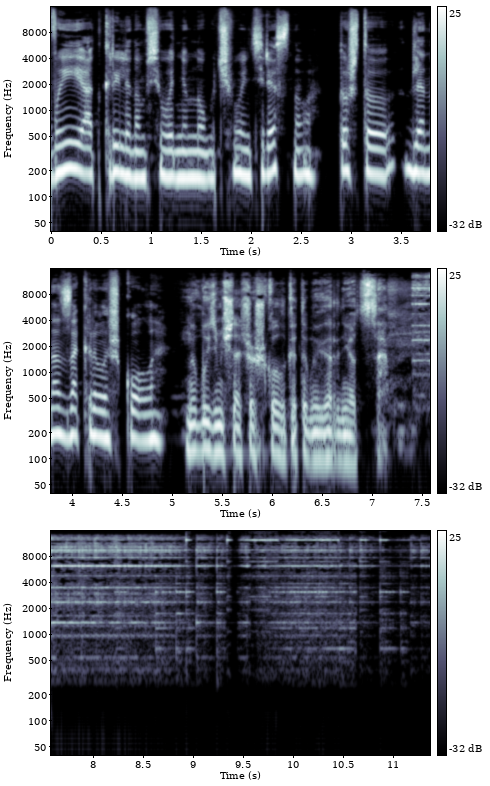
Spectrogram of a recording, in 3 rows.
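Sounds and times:
speech: 0.0 - 7.6
electric school bell ringing: 7.4 - 11.3.

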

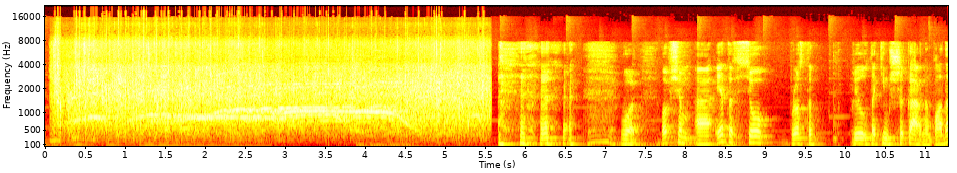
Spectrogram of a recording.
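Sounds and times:
faint cheers: 0.0 - 5.6
large crowd applauding: 0.0 - 5.6
laughter: 5.6 - 6.8
speech: 6.0 - 11.2.

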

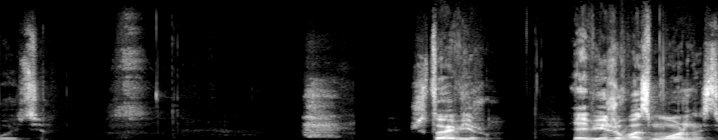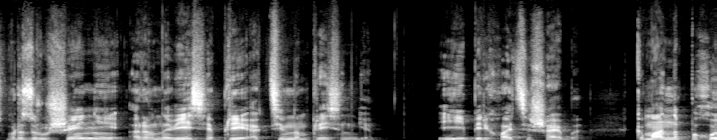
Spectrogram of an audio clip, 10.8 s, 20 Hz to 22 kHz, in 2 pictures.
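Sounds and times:
speech: 0.0 - 1.0, 3.2 - 10.7
person yawning: 2.3 - 2.7.

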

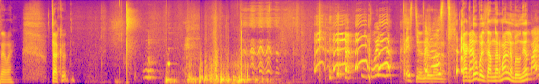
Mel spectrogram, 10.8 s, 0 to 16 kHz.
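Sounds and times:
speech: 0.0 - 1.6, 3.3 - 4.4, 8.1 - 10.7
single sharp hand slap for take sync: 2.5 - 2.8
laughter: 4.8 - 10.3.

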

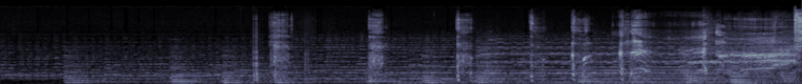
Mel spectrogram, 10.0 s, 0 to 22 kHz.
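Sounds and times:
steady low tone: 0.0 - 9.9
man choking and coughing in a film scene: 3.4 - 3.7, 4.6 - 4.9, 5.7 - 6.0, 6.6 - 9.4.

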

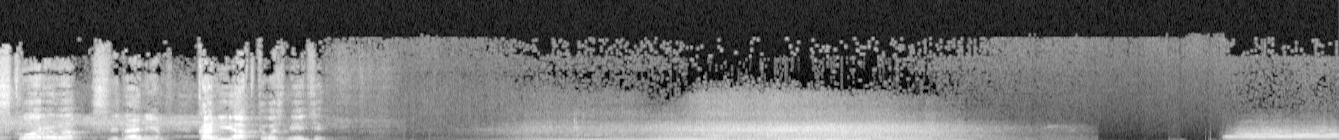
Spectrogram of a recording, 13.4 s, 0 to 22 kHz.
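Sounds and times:
train pulling away with rumble and rising whine: 0.0 - 2.9, 4.6 - 10.4
speech: 0.2 - 3.4
loud horn-like tone: 12.2 - 13.3.

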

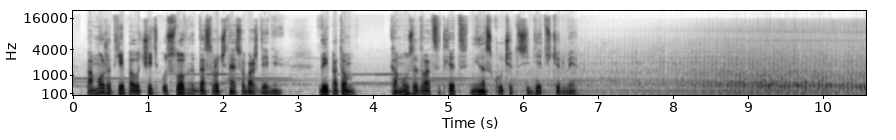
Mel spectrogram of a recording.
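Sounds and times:
speech: 0.2 - 7.0
helicopter flying with rotor chop: 6.3 - 10.5.

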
